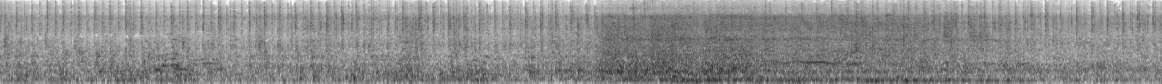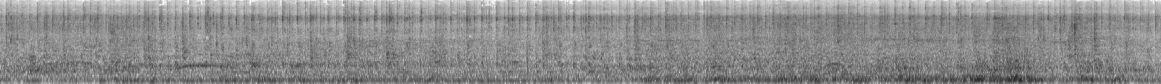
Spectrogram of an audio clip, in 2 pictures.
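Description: A small roller coaster train running on its steel track with a steady rattle, growing louder about four and a half seconds in as the cars rush close by, then settling back.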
